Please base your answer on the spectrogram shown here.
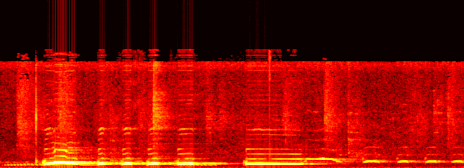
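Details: Lure call of a Bangkok zebra dove, a female calling a male: soft trilled lead-in, then a bright rolling coo of staccato bursts and a sustained note, followed by a rising tone and quiet evenly spaced hoots.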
